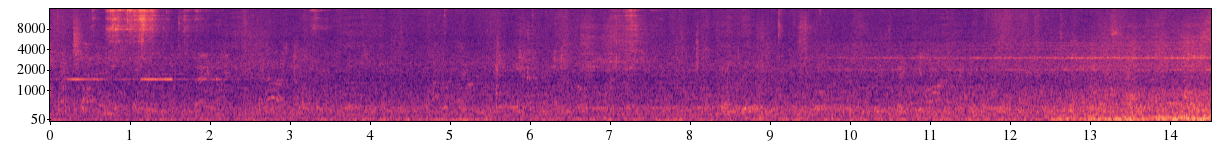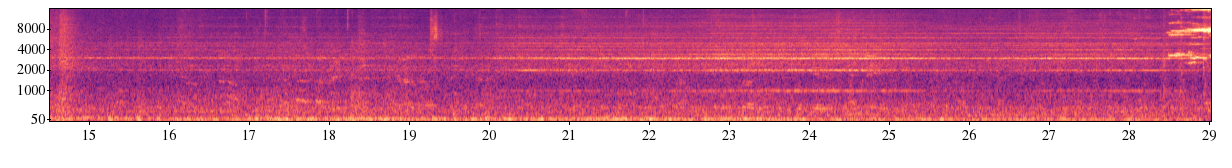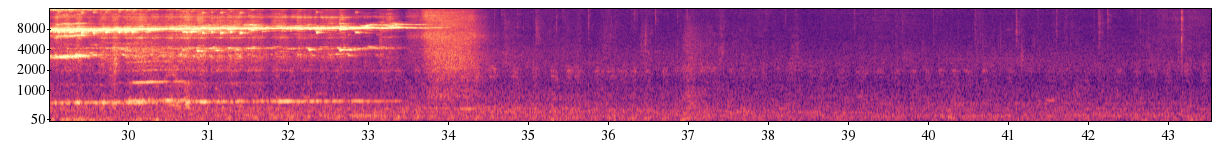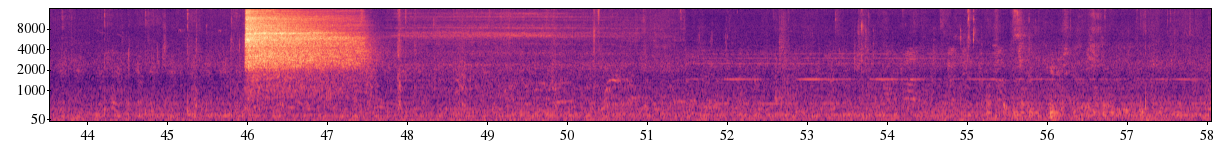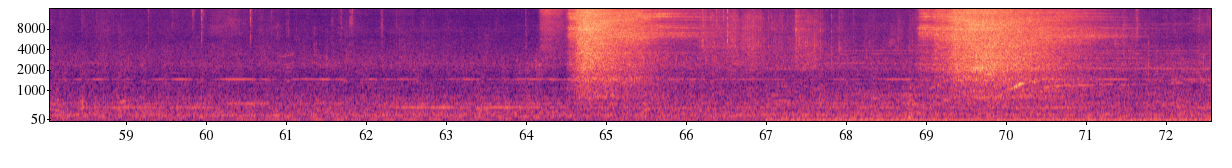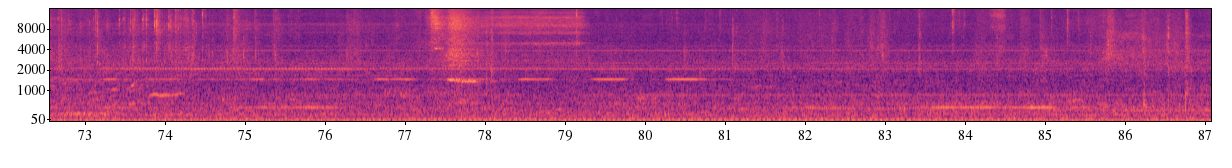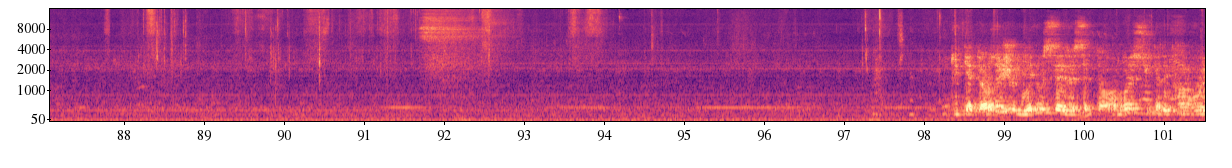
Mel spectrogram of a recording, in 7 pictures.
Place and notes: Ottignies-Louvain-la-Neuve, Belgium - Ottignies station
The Ottignies station on a saturday morning. Security guards discussing very quietly near the door, a woman lets the phone fall on the ground. Walking in the tunnel and on the platform. Train to Brussels arrives, I embark. Quiet discussions in the train, a person on the phone with a strong accent.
